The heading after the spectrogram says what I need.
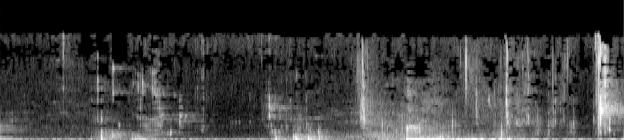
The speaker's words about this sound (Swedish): Eh, det verkar vara märket då. Eh, Birra Viva Artigan eh, någonting. Eh, det, den beskrivs som An expressionist raspberry nightmare. En expressionistisk Hallonmardröm. Mm. Nu ska jag ta en klunk här.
